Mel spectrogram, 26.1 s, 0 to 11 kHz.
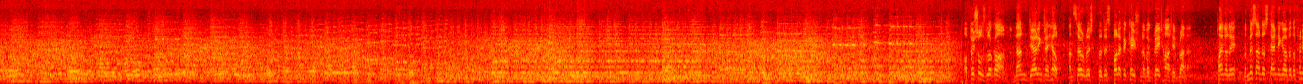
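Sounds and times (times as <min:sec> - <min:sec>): orchestral music: 0:00.0 - 0:20.2.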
